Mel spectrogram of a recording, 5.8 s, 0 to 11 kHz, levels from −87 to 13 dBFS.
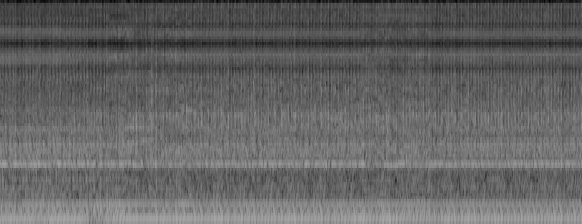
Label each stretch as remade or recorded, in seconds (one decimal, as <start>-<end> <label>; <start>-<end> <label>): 0.0-1.1 recorded; 1.1-1.9 remade; 1.9-3.6 recorded; 3.6-4.3 remade; 4.3-5.8 recorded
